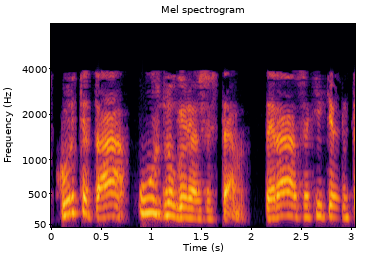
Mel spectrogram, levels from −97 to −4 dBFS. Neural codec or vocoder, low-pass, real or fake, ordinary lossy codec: none; 7.2 kHz; real; AAC, 16 kbps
